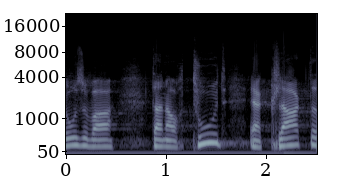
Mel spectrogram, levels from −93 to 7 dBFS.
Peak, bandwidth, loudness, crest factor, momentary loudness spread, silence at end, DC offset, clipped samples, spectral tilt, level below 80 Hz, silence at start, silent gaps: -20 dBFS; 9.6 kHz; -38 LUFS; 18 dB; 6 LU; 0 s; 0.1%; under 0.1%; -7 dB/octave; -84 dBFS; 0 s; none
